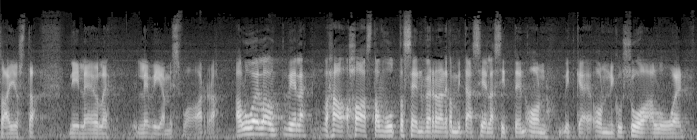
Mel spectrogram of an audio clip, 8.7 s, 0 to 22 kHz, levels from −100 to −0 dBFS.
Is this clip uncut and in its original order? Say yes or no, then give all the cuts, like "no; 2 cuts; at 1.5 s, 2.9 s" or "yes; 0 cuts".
no; 2 cuts; at 2.8 s, 5.6 s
